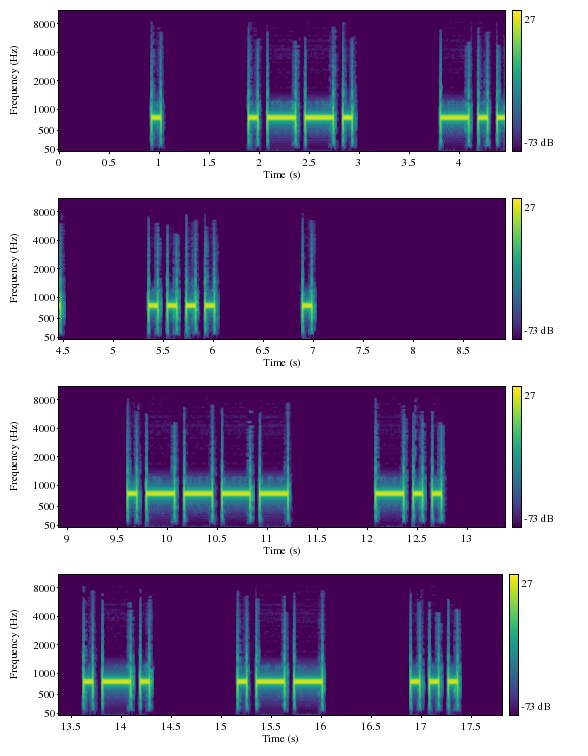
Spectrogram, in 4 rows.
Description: Morse code, heard as a keyed tone, about 13 wpm, spaced as for 7 wpm, 800 Hz. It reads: EPDHE 1DRWS
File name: LEZIONI / 6 PKX0 / 6 P ws 12wpm 3117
